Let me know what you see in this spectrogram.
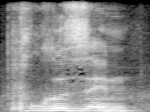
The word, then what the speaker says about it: Plzeň: It's from Plzeň. So it's spelled P-L-Z-E-N. – Oh, Plzeň. – Plzeň, Czech.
